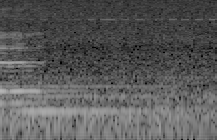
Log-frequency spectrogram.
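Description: Acoustic guitar chord ringing out and fading, its higher notes dying within half a second and a low note holding on a little longer before it too fades.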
